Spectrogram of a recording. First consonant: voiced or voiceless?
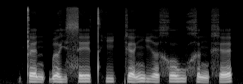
voiceless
